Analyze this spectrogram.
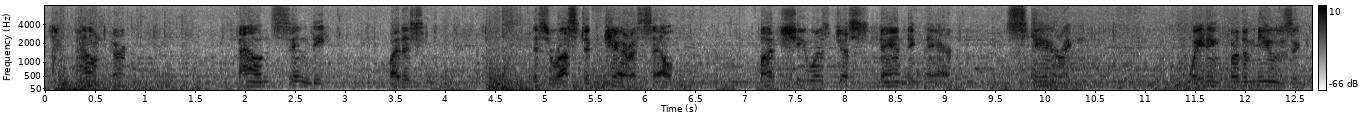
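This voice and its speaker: An actor playing a desperate father searching for his lost daughter, speaking in a halting, distraught way in a video game. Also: a little high, noisy background.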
